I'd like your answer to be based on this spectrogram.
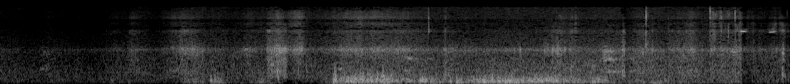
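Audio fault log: Throughout: gain pumping. The level swings by about 10 dB. Loud and soft passages sit unnaturally close together, and the whole sound feels squashed. The likely cause is input gain set far too high, with a fast limiter or compressor clamping down on each loud moment and releasing between them.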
